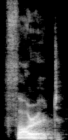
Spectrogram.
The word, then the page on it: forehead: British English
